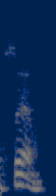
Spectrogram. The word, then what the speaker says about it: Sam: Oh, Sam. Yeah. Okay. It's one syllable.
